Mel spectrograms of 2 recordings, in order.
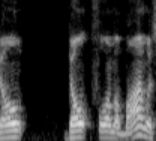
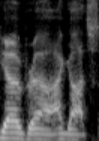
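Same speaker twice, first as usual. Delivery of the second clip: put-on stoner dude voice, quieter; 4 dB quieter than usual. Acting out a stoner dude offering Woodstock tickets: stoner dude voice. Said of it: "like the dude that's like".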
